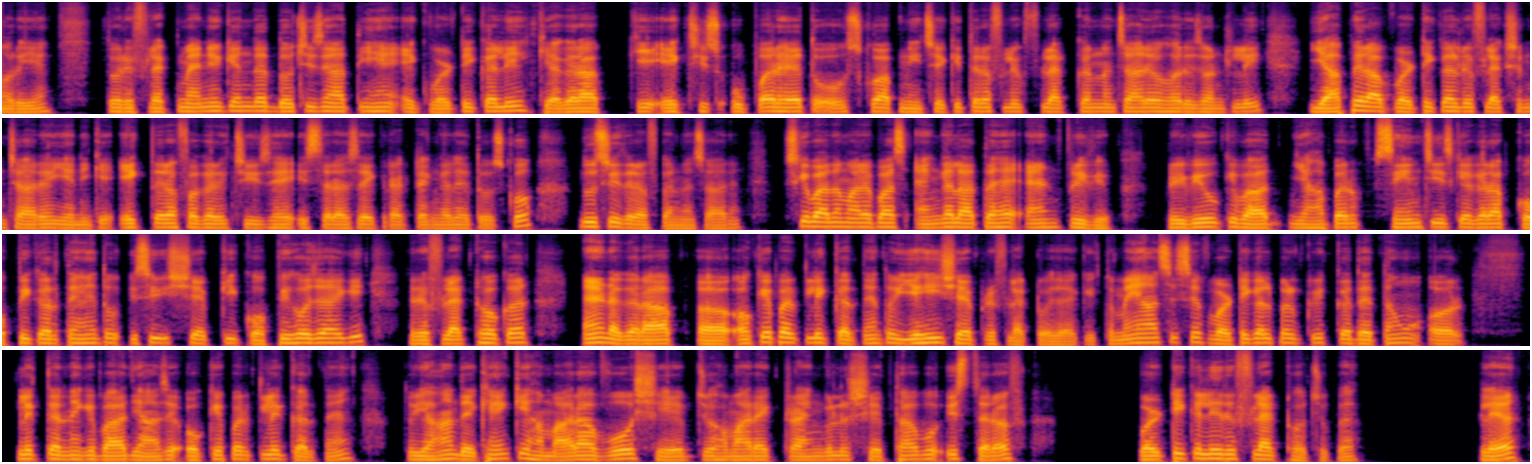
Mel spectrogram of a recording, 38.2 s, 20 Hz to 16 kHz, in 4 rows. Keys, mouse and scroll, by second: 29.3 click.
